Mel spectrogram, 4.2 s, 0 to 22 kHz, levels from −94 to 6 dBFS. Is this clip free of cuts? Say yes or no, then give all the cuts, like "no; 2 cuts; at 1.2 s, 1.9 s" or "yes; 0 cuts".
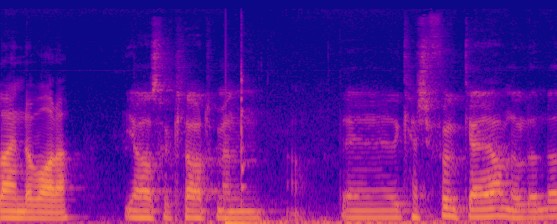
yes; 0 cuts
